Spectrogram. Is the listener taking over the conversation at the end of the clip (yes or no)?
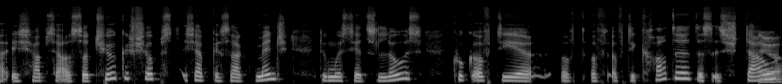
no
